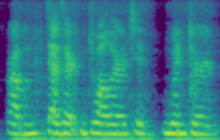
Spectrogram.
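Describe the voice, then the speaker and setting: A woman's voice: mid-range voice, little pitch movement, a little slow, darkish tone. A woman playing a tabletop game, chatting casually about her character. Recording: distant mic, faint room noise.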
